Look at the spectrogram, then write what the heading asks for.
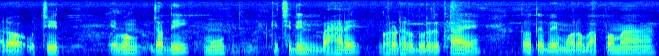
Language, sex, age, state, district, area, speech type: Odia, male, 18-30, Odisha, Kendrapara, urban, spontaneous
